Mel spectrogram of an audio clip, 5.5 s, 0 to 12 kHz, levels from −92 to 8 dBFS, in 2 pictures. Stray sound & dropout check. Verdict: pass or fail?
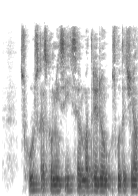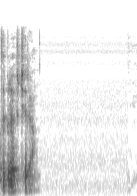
pass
